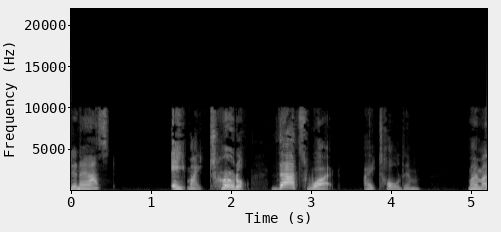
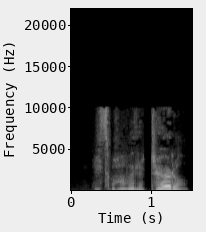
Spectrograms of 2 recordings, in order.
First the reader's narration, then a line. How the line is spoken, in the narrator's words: my mother whispered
